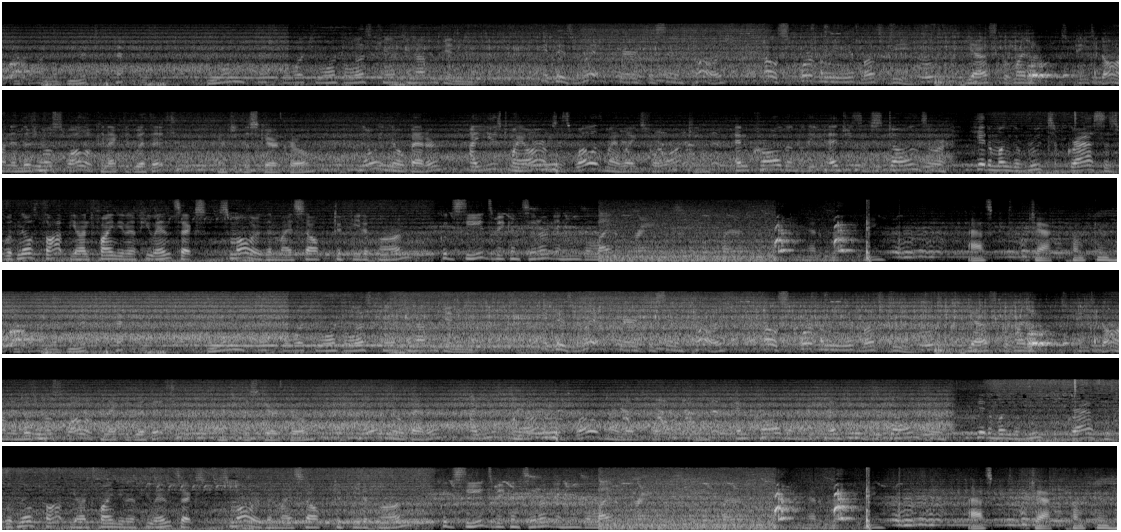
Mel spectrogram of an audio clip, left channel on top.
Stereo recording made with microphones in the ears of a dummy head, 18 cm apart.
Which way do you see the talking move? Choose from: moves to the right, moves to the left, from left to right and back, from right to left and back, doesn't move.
from right to left and back.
